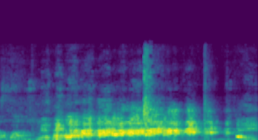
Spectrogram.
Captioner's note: ALL laughs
